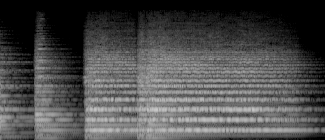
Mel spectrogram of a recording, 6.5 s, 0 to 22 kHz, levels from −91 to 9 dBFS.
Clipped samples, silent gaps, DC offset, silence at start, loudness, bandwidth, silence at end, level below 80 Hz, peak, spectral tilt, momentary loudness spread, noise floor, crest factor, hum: under 0.1%; none; under 0.1%; 0 s; -19 LUFS; 12.5 kHz; 0.2 s; -50 dBFS; -4 dBFS; -4 dB/octave; 20 LU; -41 dBFS; 16 dB; none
